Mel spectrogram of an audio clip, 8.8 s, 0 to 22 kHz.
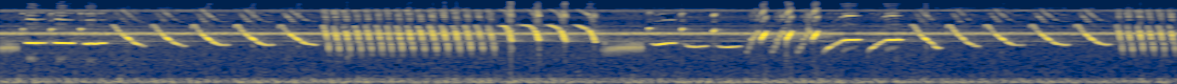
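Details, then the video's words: Strong, clean song of a Belgian canary: loud downslurred whistles, bursts of rapid machine-gun trill, a short buzzy roll and rising notes, changing phrase every second or two, with a steady high tone in the background. "Canário Belga Cantando 2026 🔥 Canto Forte e Limpo Para Treinar Pássaros"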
